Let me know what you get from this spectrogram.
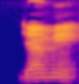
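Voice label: "jamik", Malay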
